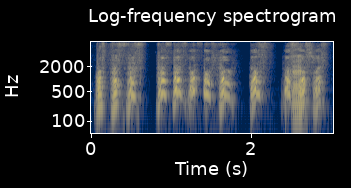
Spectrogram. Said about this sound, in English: And then when the credits ran, you'd have the dog singing the theme song.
